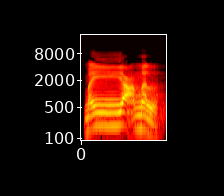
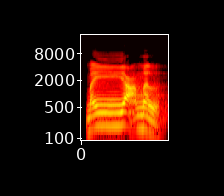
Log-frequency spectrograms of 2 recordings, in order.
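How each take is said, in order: First: The n blends into the following y sound. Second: The same.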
